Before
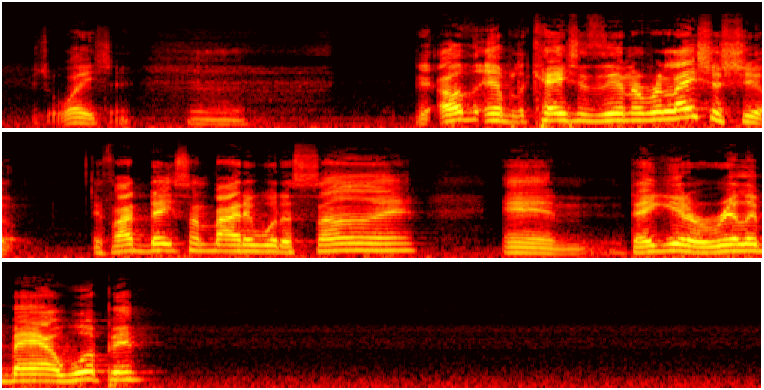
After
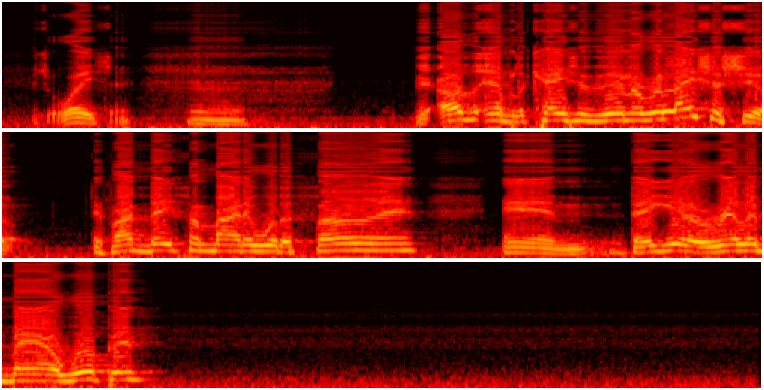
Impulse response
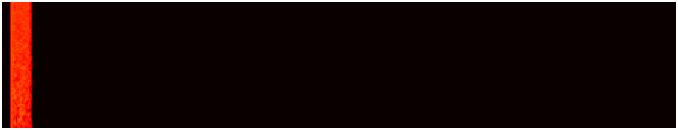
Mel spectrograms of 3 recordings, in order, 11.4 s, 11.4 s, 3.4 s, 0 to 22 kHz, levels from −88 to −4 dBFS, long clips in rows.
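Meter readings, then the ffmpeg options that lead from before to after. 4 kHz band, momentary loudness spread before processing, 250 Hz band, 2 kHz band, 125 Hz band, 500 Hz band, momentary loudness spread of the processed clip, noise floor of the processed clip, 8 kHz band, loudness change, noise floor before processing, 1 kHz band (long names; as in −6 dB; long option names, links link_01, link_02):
−9.5 dB, 15 LU, −7.0 dB, −12.5 dB, −5.5 dB, −9.5 dB, 12 LU, −64 dBFS, −5.0 dB, −10.0 dB, −66 dBFS, −10.0 dB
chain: -af "aresample=8000,asoftclip=type=hard:threshold=-28.5dB,aresample=44100,acrusher=samples=6:mix=1:aa=0.000001,alimiter=level_in=10dB:limit=-24dB:level=0:latency=1:release=92,volume=-10dB,volume=2.5dB"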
